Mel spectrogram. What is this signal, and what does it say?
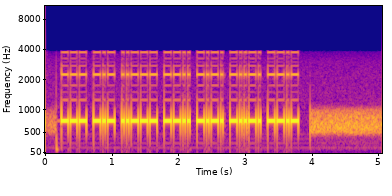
Morse code, heard as a keyed tone, about 36 wpm, 750 Hz. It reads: OK2ZC/Q
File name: Archiv / CUC181 / OK2ZC CUC 181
